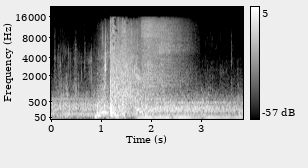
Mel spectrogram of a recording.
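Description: A heavy weapon swings through the air with a loud whoosh.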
